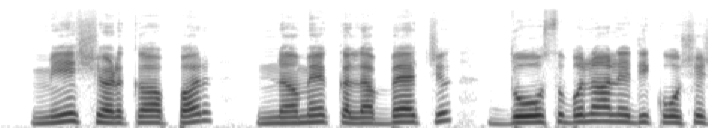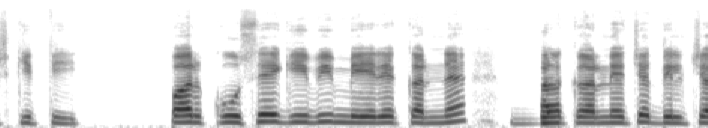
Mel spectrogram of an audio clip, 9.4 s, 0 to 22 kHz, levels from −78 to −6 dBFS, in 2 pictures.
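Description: A speech recording in which packets failed to reach the decoder in time on three occasions. Twice this is short concealed packet loss: about 20 ms of audio went missing at 3.55–3.59 s, just before "बनाने दी कोशश कीती", and again at 5.17–5.21 s, right after that same phrase. Each time the receiver bridged the hole by extending the preceding sound, with roughly 15 ms and 19 ms of synthesized fill, then crossfaded back into real audio. The result is a brief smear or wobble lasting a few hundredths of a second. Later, from 8.17 to 8.35 s, right after "गी बी मेरे कन्नै", the gap is about 160 ms, most likely a long network dropout. Concealment covers almost all of it with roughly 159 ms of continued sound, so instead of silence there is a stretched buzz or hiss that decays before the speech resumes further on, with the lost stretch simply absent.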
